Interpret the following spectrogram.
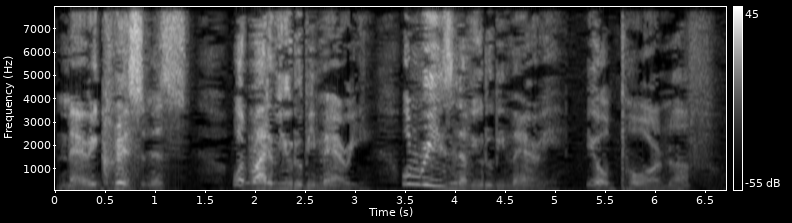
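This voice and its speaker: A man's voice: mid-range voice, takes it slowly, pushed and bright, breathy edge, no echo, full character voice. A man voicing a grumpy, miserly old man who snaps out short, scornful outbursts.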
